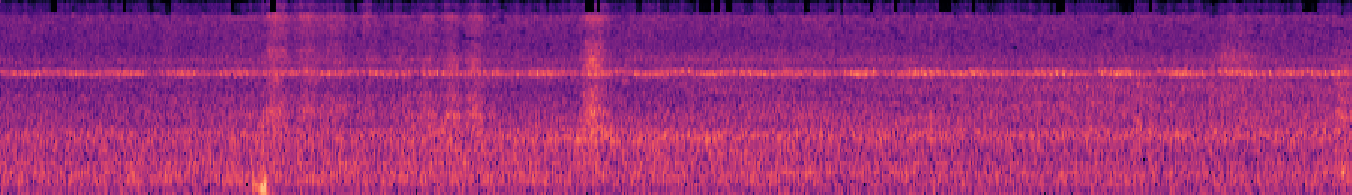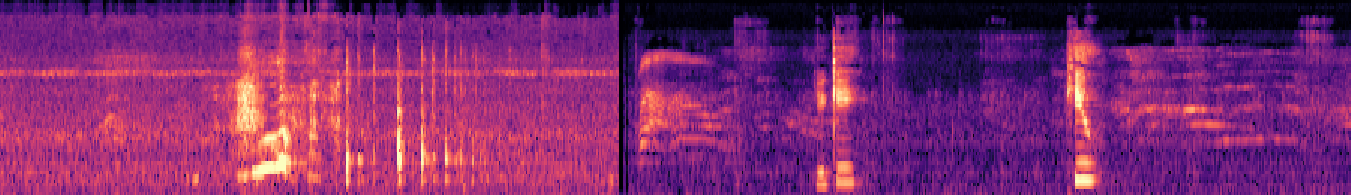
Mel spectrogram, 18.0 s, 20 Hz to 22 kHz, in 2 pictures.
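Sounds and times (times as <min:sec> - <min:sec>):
thin high whine: 0:00.0 - 0:13.2
faint background hum: 0:00.0 - 0:18.0.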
